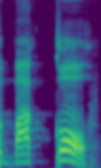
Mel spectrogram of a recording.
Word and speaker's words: বাক্য: আবার ধরো বাক্য, বাক্য, বাক্য।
